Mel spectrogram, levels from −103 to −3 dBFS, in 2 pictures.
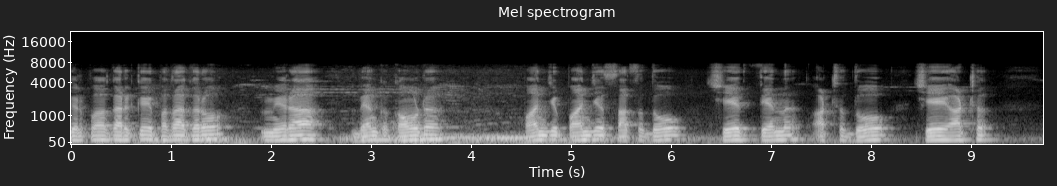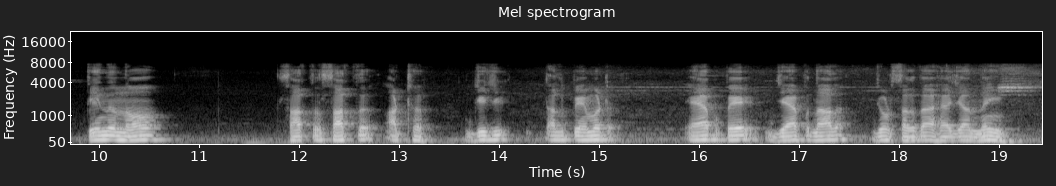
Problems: none marked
